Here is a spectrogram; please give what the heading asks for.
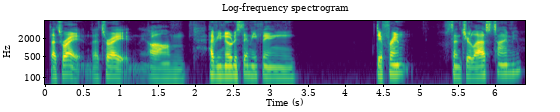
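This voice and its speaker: A man from Brooklyn, New York, hosting a podcast interview, asking leading questions and often checking in with a quick "right?". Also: medium pitch, fairly even intonation, clean tone. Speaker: podcast host. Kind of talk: casual interview.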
